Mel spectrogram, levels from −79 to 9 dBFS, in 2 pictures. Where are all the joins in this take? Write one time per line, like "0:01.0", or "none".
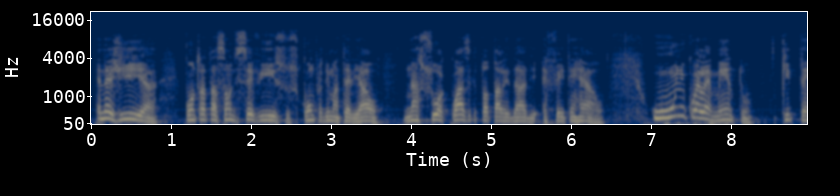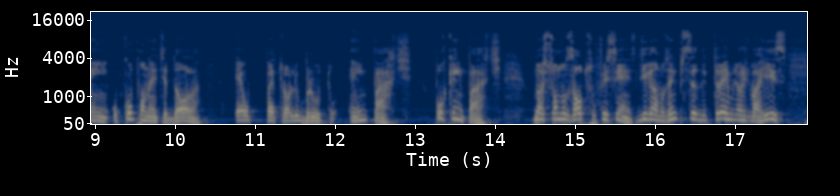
0:14.4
